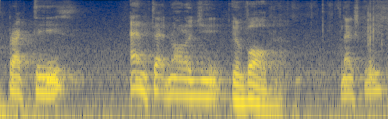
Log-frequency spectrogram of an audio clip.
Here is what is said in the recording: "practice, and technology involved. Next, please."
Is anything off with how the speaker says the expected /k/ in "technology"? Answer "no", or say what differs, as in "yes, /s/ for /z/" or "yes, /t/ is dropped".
no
